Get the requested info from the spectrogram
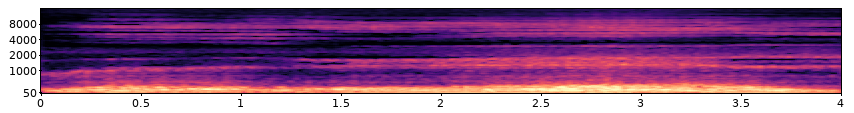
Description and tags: Monster Growl
I recorded me growling and edited the background noises. I added a reverb for that movie feel.
growling, growl, scary, creature, beast, low, monster, horror, roar, monsters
